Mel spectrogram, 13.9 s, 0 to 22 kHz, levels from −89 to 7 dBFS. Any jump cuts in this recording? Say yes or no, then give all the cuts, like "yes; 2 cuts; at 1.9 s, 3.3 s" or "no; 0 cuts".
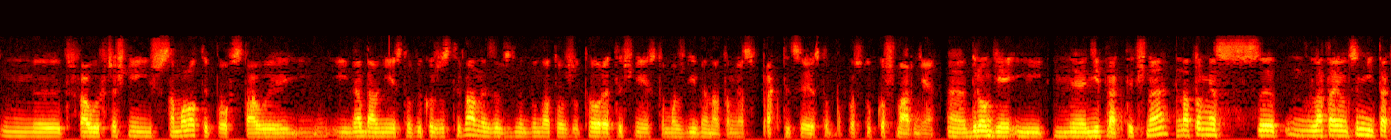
no; 0 cuts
